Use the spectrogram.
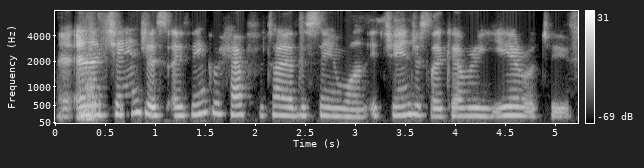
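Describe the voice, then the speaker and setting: A woman with a non-native accent speaks at a moderate pace and a fairly high pitch. Her intonation stays fairly even, and background noise is noticeable. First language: not English. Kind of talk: casual chat.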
